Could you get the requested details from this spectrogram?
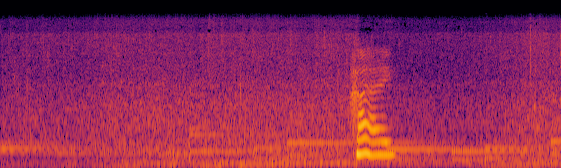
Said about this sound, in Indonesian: Pas banget nih, sore ini aku ngerekord pas lagi hujan.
